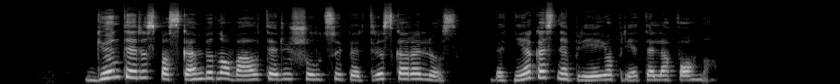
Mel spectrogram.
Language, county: Lithuanian, Kaunas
